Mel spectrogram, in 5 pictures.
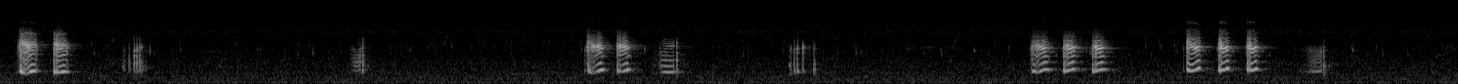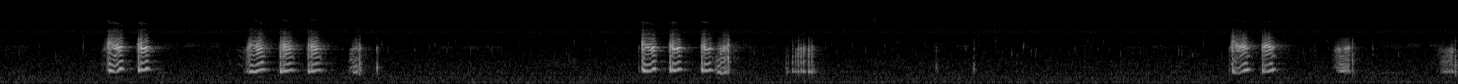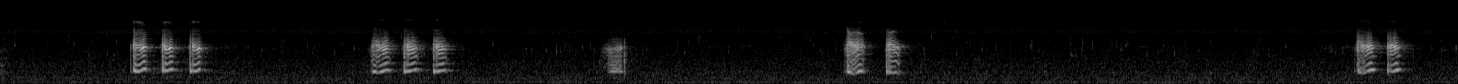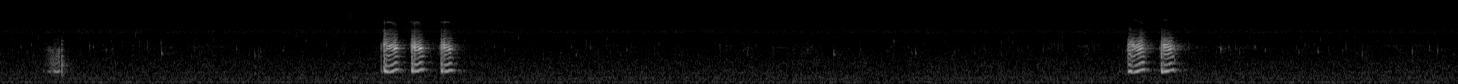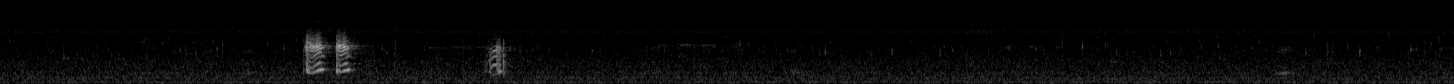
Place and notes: Green House Hostel, Puli Township - Early morning
Frogs chirping, at the Hostel, Early morning
Zoom H2n MS+XY
3 September 2015, 04:33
